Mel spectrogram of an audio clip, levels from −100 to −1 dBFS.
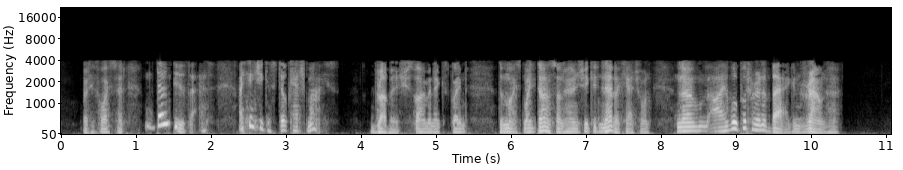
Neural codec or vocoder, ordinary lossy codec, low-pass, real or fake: codec, 24 kHz, 3.1 kbps, DualCodec; AAC, 16 kbps; 7.2 kHz; fake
